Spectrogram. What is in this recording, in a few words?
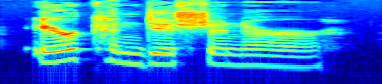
"air conditioner", English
